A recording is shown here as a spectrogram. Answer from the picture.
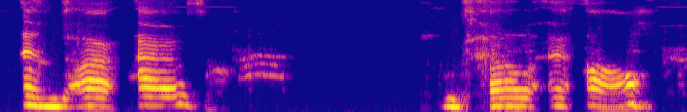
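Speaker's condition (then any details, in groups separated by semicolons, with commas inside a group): ALS; diagnosed almost five years ago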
